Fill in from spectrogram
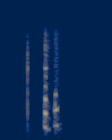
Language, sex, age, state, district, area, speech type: Dogri, female, 18-30, Jammu and Kashmir, Jammu, urban, conversation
